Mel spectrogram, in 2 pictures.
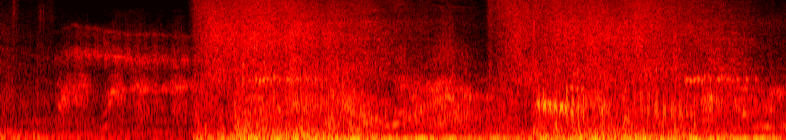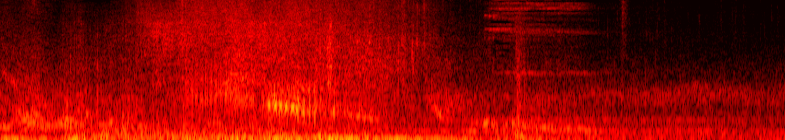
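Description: Loud magical blasts burst out in quick succession.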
